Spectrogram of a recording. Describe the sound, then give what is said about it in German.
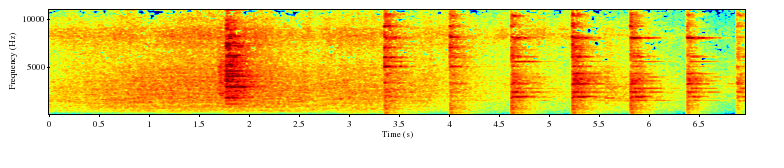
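A hammer strikes iron while forging iron parts in a blacksmith's forge in Carinthia, Austria: one ringing blow, a short pause, then about seven steady, evenly spaced metallic strikes, clear over a faint background hum. “Wenn er nicht nach Kärnten braust, um mit dem Sohn Eisenteile zu schmieden”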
